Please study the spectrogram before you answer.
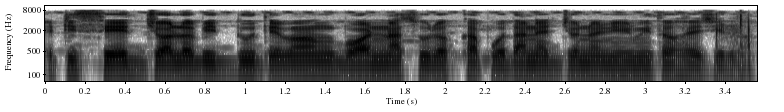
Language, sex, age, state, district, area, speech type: Bengali, male, 18-30, West Bengal, North 24 Parganas, urban, read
